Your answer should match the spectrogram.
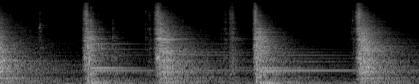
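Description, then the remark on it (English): Paper being shredded: four rough, crunching bursts, each tapering off over about half a second, spaced roughly a second apart over a steady low motor hum, with no talking. “Because the sound is paper being shredded, and he guessed paper shredder”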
